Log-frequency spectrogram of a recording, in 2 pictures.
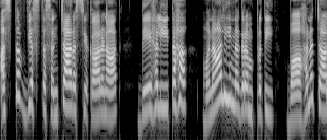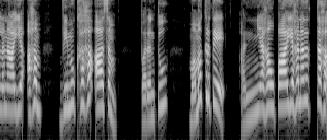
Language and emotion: Sanskrit, disgusted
